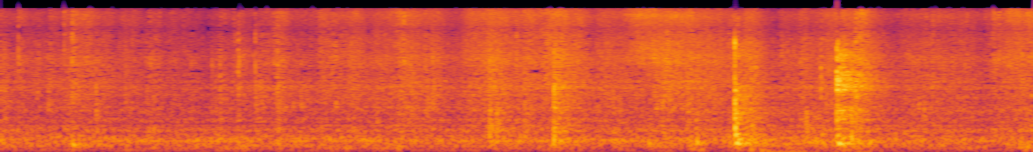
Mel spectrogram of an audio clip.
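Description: Plastic wrapping and taped packing foam rustling and crackling as a parcel is unwrapped by hand, with a few sharper crackles in the second half.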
